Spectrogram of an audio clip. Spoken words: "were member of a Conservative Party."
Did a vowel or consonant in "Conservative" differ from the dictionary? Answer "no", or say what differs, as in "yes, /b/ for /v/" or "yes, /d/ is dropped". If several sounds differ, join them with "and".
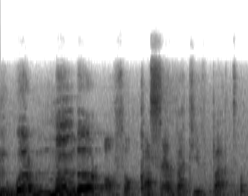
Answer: no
